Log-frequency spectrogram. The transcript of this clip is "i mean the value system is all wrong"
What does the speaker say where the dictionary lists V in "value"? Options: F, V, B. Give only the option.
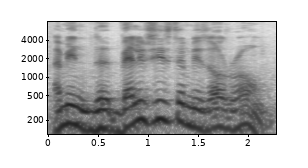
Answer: V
